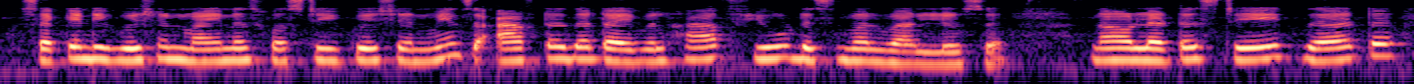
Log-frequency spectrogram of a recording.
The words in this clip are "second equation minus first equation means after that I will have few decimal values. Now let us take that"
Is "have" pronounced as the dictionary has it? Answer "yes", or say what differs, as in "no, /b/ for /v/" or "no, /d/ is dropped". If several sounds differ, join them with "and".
yes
